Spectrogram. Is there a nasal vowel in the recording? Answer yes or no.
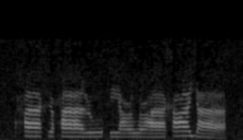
no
